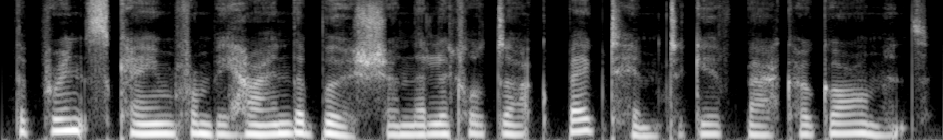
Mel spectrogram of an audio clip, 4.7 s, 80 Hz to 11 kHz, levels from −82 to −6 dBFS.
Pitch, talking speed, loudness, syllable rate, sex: 185 Hz, 230 wpm, -16 LUFS, 5.1 syllables/s, female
